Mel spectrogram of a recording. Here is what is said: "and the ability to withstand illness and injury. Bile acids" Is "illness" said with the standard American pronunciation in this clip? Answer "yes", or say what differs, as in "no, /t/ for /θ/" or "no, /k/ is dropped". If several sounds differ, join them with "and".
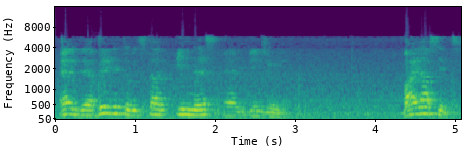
no, /l/ is dropped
